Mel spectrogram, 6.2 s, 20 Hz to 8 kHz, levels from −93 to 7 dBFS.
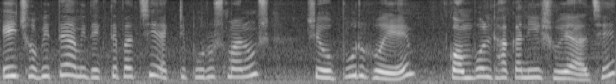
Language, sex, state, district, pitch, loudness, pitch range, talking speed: Bengali, female, West Bengal, Paschim Medinipur, 285 Hz, -18 LUFS, 265-315 Hz, 155 wpm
